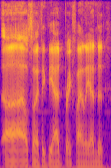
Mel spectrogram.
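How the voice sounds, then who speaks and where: A man's voice: very deep voice, flat delivery, bright, forceful tone. A man hosting a live stream, chatting casually with stops, restarts and easy laughs. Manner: laughing, halting with fillers and restarts.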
